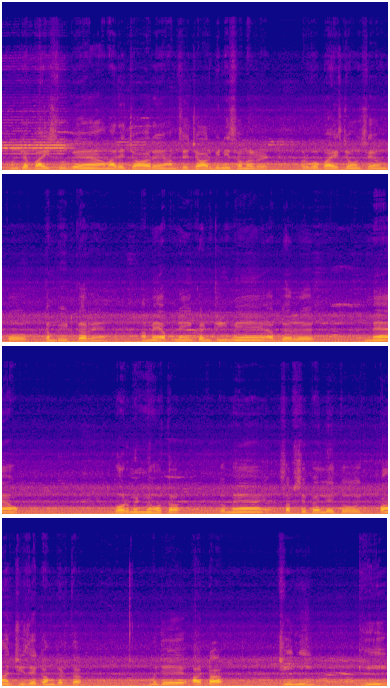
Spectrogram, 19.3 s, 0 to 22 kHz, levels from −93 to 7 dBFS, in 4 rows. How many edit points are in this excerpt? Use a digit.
0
